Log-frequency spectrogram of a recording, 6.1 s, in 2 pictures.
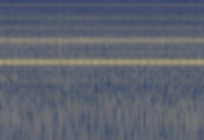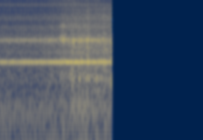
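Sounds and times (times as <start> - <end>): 
truck slowing down: 0.1 - 4.8
truck braking: 1.2 - 4.8.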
